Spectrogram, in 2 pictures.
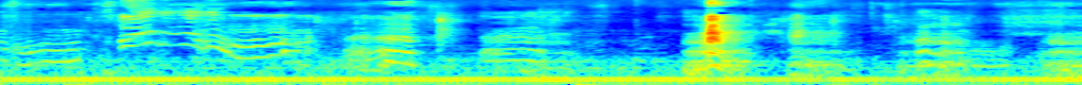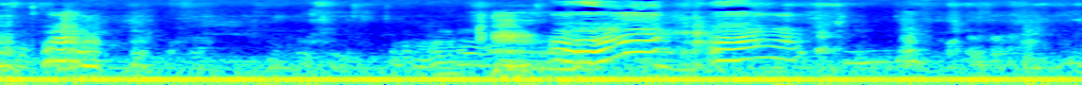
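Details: Five-week-old Cardigan Welsh Corgi puppies playing indoors, giving soft wavering whines and small growls scattered through the clip, with one sharp yip near the middle and a steady low electrical hum underneath.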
